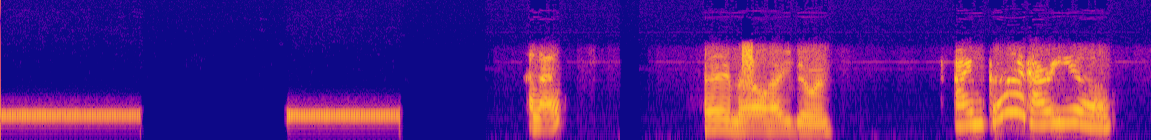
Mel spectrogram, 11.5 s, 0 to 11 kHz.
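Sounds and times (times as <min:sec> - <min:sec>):
telephone line tones while a number is being called: 0:00.0 - 0:01.4, 0:02.8 - 0:04.0
speech: 0:05.3 - 0:05.7, 0:07.0 - 0:08.4, 0:09.6 - 0:11.2.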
